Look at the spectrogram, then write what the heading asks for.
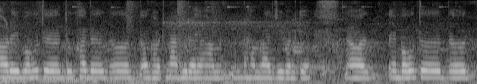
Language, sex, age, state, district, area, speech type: Maithili, female, 30-45, Bihar, Sitamarhi, rural, spontaneous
